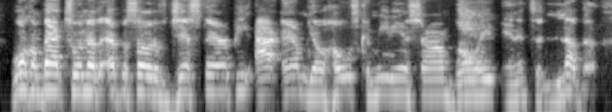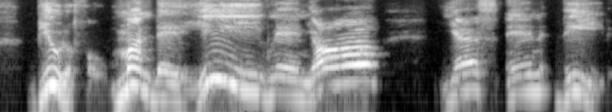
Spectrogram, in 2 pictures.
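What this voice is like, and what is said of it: Voice rough from a cold. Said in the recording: “Sorry about the voice. ... Gave me a little cough or cold or whatever”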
